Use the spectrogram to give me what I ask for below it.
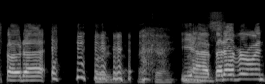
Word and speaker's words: Fotta: Lauren what's your oh everyone calls me f foda f but that's actually not how you say it I just let it happen because it sounds better when you guys say it it's foda okay yeah but everyone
